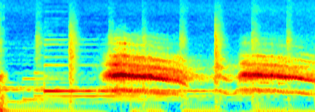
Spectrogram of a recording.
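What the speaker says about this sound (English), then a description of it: "From his cawing, you understand that school really isn't for birds like him." Crow Mauler from the game Fear and Hunger gives two long, harsh caws one after another, loud and close over a steady low background hum.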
